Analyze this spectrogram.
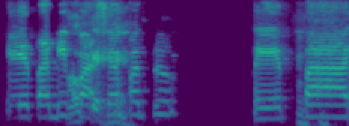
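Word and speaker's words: θήτα: Teta, itu benar kita bilangnya teta. Bukan tita. Oh, iya. Salah kita ucapannya.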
